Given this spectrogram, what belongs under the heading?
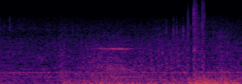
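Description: Naval gunfire of AP shells from a New Orleans cruiser in World of Warships Legends, heavy booming blasts over a constant low rumble, with a louder burst near the end.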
